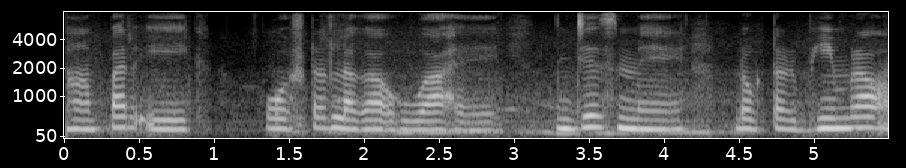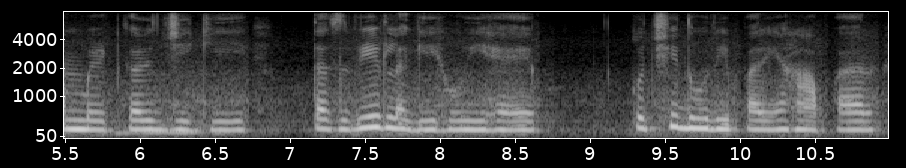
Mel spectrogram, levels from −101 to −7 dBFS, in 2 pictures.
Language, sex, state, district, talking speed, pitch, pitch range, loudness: Hindi, female, Uttar Pradesh, Budaun, 135 wpm, 215 Hz, 200-230 Hz, -33 LUFS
